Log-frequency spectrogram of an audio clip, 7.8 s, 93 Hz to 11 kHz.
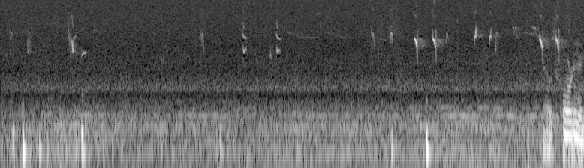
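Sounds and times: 
male bird chittering: 2.6s - 7.6s
speech: 7.5s - 7.7s.

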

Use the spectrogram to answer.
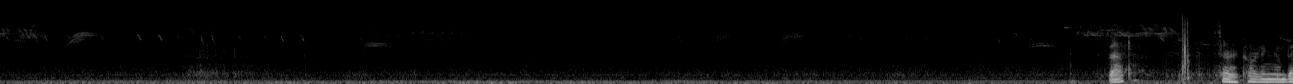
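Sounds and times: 
steady low hum: 0.0s - 12.9s
flock of crossbills giving flight calls: 9.2s - 12.9s
speech: 11.1s - 11.6s, 12.2s - 12.9s.

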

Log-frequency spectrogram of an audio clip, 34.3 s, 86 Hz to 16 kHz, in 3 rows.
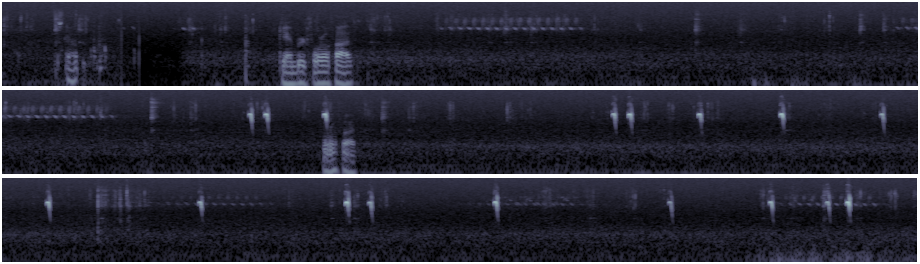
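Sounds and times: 
numbered study bird giving sharp high chirping calls: 0.6s - 2.8s, 4.4s - 8.1s, 10.7s - 13.5s, 14.4s - 14.9s, 19.0s - 19.5s, 20.1s - 20.4s, 22.2s - 22.6s, 24.3s - 26.4s, 27.0s - 27.7s, 28.7s - 30.4s, 31.2s - 31.4s, 32.4s - 34.1s
speech: 0.8s - 1.4s, 3.5s - 4.5s.

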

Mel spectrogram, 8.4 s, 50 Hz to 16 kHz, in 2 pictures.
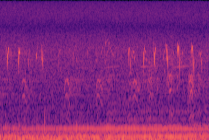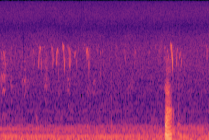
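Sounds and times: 
loud far-off bird calling: 0.1s - 8.3s
speech: 7.5s - 7.8s.

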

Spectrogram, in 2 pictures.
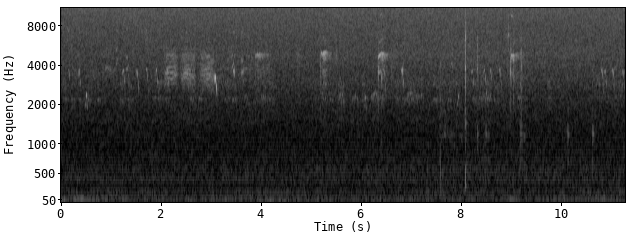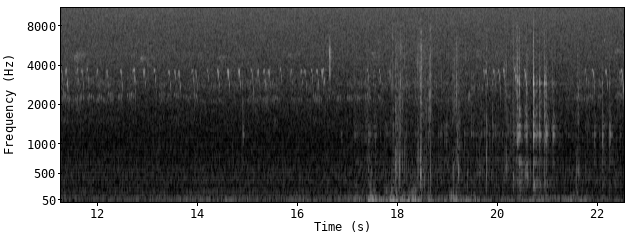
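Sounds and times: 
constant low background noise: 0.0s - 22.5s
crossbill flock chipping from a tree above a camp in a clearing: 17.1s - 22.5s.

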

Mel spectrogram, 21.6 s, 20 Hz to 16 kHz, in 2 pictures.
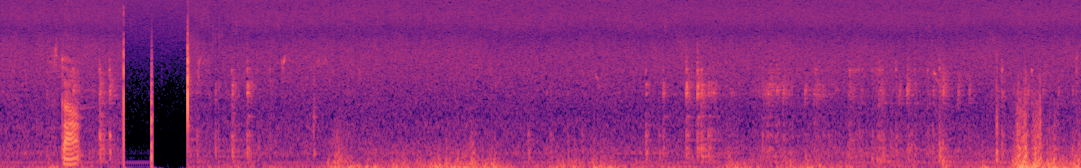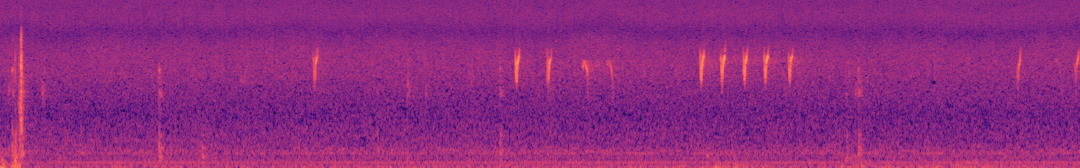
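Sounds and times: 
steady low hum: 0.0s - 21.6s
speech: 0.6s - 1.0s
two birds calling with two different call types: 15.8s - 18.9s, 20.9s - 21.6s.

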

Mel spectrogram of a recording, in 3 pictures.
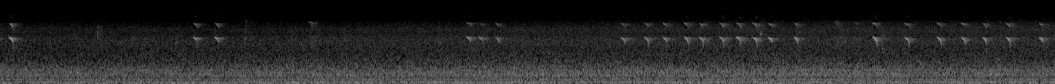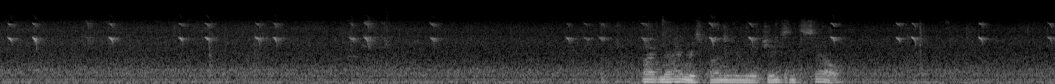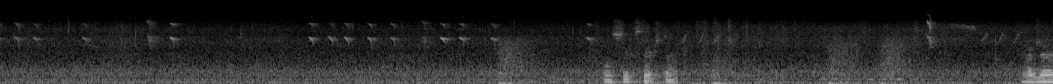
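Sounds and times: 
bird chirping: 0.0s - 0.3s, 1.8s - 2.4s, 3.0s - 3.4s, 4.6s - 5.2s, 6.2s - 15.1s, 16.1s - 23.0s, 24.1s - 28.7s, 29.4s - 31.6s
steady low hum: 0.0s - 31.6s
speech: 17.0s - 19.1s, 27.2s - 28.0s, 31.4s - 31.6s.

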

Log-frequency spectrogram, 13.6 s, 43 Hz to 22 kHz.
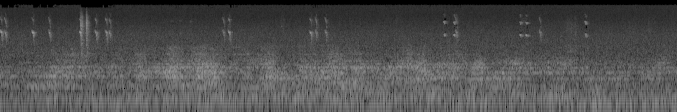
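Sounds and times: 
bird chitter calls: 0.0s - 2.4s, 4.4s - 4.8s, 6.2s - 6.6s, 8.8s - 9.3s, 10.4s - 11.0s, 11.6s - 11.8s
low rumble: 0.0s - 13.5s.

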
